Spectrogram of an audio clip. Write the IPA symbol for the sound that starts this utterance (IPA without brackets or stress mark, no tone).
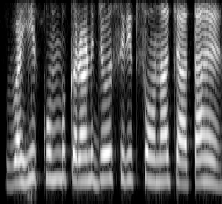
ʋ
